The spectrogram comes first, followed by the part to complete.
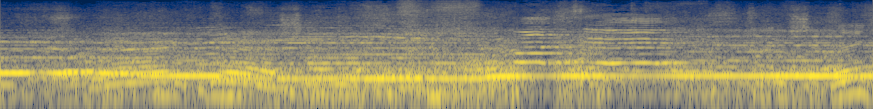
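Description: Music with a singing voice: a long held note runs under a sung melody.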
